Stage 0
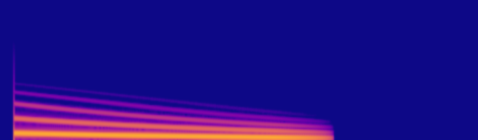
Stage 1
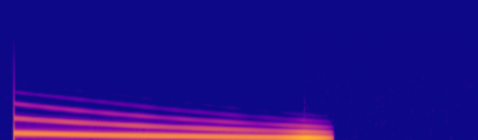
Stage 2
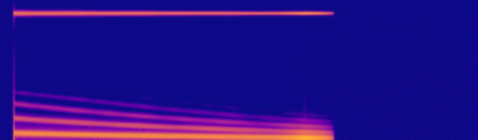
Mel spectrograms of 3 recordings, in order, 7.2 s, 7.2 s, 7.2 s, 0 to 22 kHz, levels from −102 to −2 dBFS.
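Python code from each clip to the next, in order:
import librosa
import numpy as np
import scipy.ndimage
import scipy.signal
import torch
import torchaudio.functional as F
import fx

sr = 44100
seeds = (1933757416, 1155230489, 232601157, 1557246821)

y1 = fx.over_compress(x, sr, threshold_db=-28.0, ratio=-0.5)
y1 = F.gain(torch.from_numpy(y1), 2.0).numpy()
y2 = (np.kron(scipy.signal.resample_poly(y1, 1, 3), np.eye(3)[0]) * 3)[:len(y1)]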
